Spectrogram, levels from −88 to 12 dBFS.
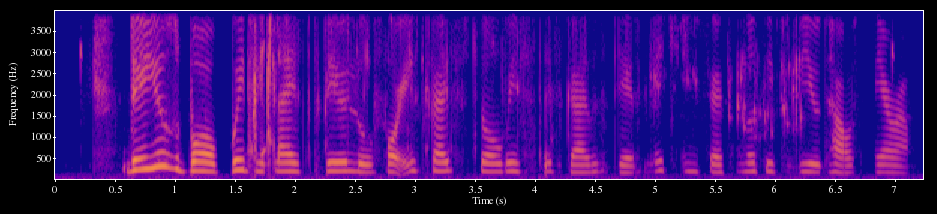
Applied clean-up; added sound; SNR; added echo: neural diffusion model UNIVERSE++.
